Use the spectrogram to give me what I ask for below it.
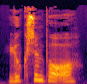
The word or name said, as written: luxembourger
